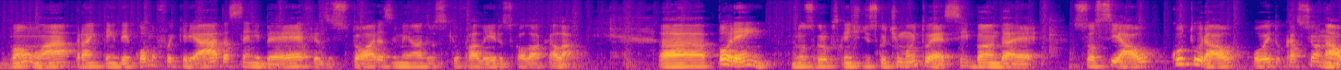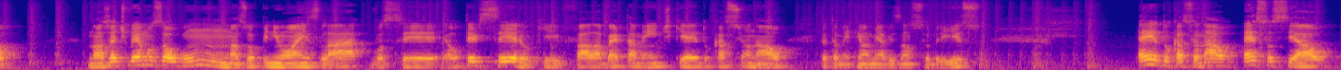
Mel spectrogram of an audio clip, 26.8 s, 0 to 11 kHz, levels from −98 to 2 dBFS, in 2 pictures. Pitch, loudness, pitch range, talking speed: 120 Hz, -24 LUFS, 115-135 Hz, 140 wpm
